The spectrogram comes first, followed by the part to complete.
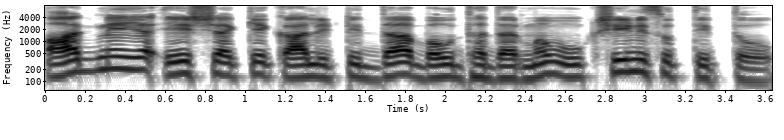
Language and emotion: Kannada, neutral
